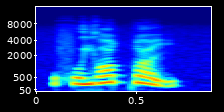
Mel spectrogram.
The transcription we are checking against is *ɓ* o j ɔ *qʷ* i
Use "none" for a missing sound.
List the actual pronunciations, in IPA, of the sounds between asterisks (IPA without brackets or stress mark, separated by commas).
f, qʷ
